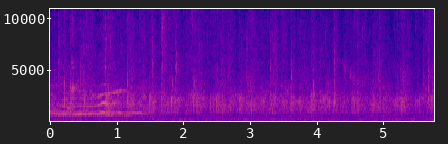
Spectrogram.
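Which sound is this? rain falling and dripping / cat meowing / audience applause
audience applause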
